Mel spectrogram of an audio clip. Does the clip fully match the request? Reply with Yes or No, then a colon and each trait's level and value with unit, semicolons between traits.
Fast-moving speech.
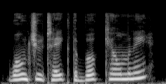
Yes: fast, 215 wpm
